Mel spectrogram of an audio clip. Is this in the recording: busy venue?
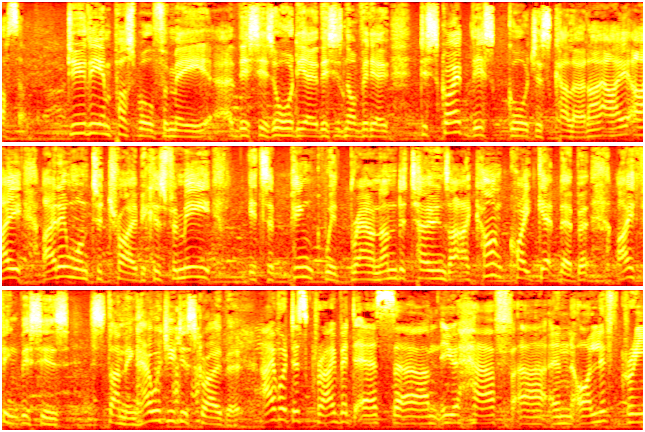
yes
